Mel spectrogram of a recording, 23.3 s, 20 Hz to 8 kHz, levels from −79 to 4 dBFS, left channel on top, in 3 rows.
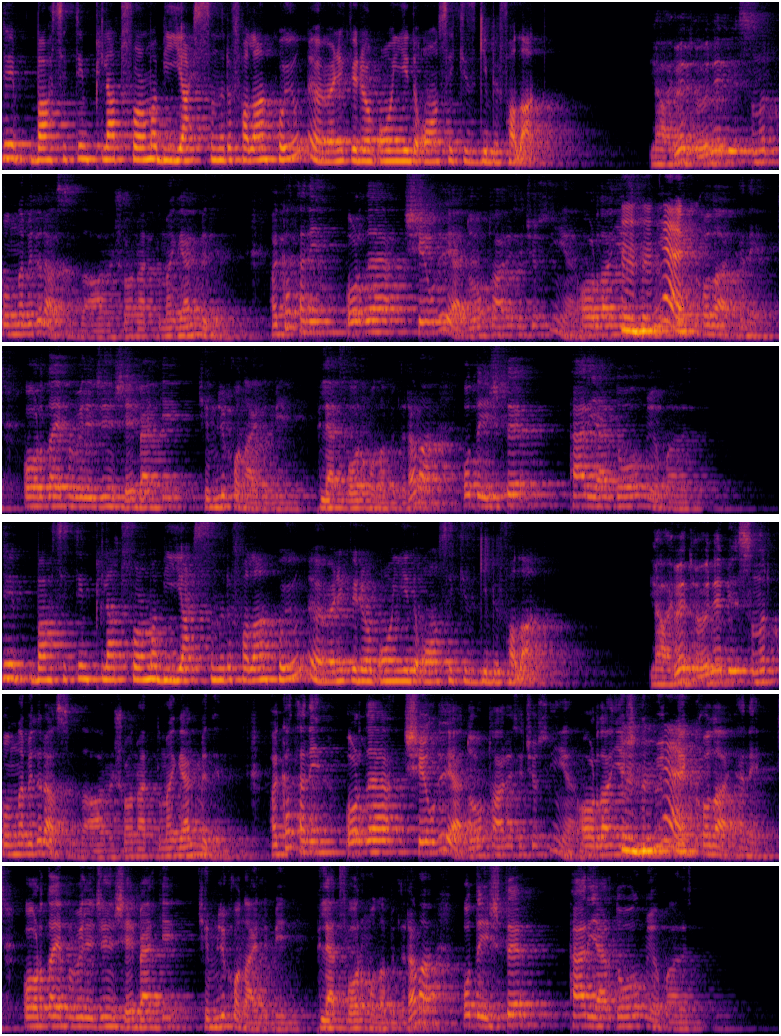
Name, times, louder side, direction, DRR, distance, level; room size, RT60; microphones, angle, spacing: voice 1, 0.0-5.4 14.0-14.7, left 1 dB, 30° left, 8 dB, 1.5 m, -20 dB
voice 2, 6.5-10.0 10.4-18.4 18.7-20.8 21.2-22.4, right 1 dB, 35° right, 4 dB, 3.1 m, -27 dB
20.5 x 19.0 x 8.4 m, 1.1 s
head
